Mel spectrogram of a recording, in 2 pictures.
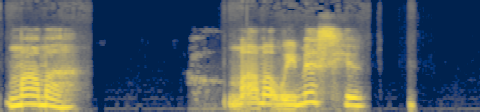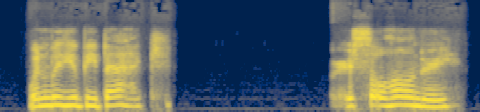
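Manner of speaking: put-on high, small child's voice calling for mama; children calling to their absent mother, high and pleading. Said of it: "you hear the words".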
